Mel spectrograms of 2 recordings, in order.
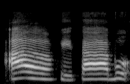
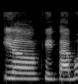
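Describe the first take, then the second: First: The word begins with an a vowel. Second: The word begins with an i vowel. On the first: The speaker calls it right. "selalu dibacanya fathah" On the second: The speaker calls it wrong. "nggak pernah"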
